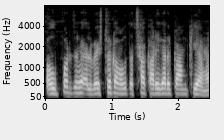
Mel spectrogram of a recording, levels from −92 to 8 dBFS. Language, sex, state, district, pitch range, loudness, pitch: Maithili, male, Bihar, Samastipur, 155-175 Hz, -16 LUFS, 160 Hz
